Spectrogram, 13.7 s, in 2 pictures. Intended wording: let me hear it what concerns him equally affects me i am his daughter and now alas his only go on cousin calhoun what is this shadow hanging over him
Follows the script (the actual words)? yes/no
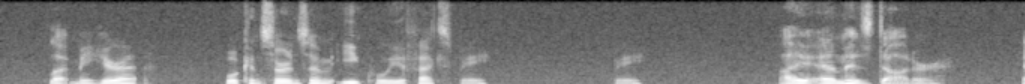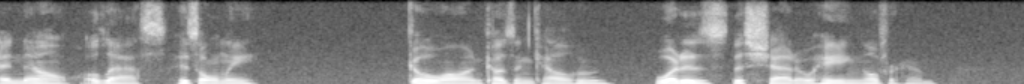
no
